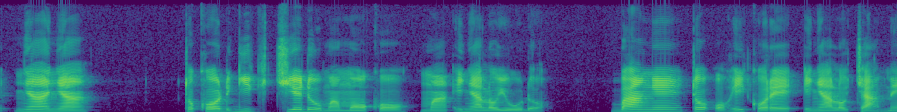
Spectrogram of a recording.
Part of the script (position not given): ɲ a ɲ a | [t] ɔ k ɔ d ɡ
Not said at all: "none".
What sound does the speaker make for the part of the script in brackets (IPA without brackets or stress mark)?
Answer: t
